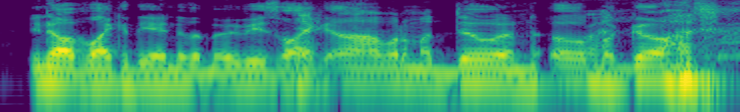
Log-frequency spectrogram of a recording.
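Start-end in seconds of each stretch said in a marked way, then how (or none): 1.7-3.5 mock-weepy voice, much slower. Discussing an actor's scenes, the speaker mimics Harrison Ford crying. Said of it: "He's doing a lot of like crying".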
